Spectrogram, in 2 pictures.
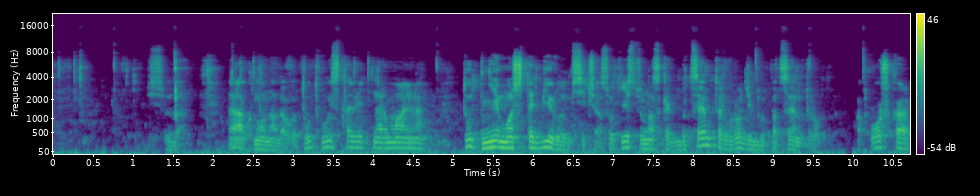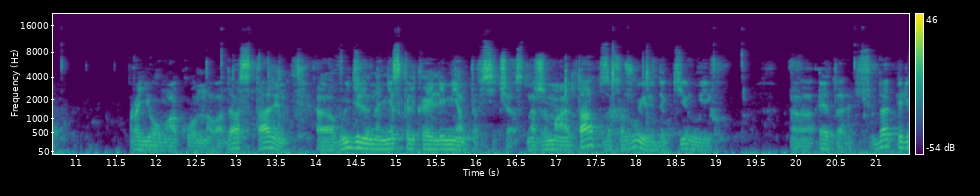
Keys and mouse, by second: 0.0 shift+middle drag, 0.7 click, 2.5 shift+middle drag, 3.8 shift+middle click, 4.8-8.8 drag, 9.5 click, 10.9-12.8 drag, 13.3 shift+middle click, 17.1 Tab, 17.9 middle click, 18.9 click.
